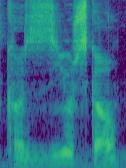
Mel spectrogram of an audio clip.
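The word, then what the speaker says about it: Kościuszko: scope for in 1746 more commonly known as Thaddeus code usko and even more commonly mispronounced Thank You Shawn this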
